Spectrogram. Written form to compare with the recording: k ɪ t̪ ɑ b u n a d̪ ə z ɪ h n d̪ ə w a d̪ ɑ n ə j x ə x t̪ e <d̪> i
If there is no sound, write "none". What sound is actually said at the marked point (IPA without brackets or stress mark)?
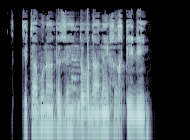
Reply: d̪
